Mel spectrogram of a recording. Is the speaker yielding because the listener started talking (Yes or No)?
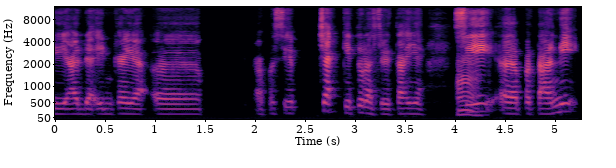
No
